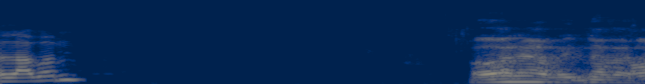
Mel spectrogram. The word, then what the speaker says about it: Loam: I quite often get echoes from the loom, or those that read it exactly as it's spelt, and I'll get echoes from the loam.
